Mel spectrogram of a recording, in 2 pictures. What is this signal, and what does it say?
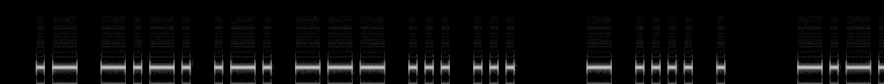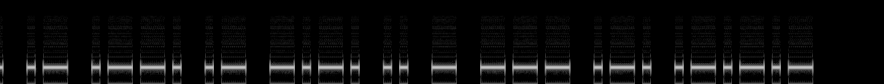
Morse code, heard as a keyed tone, about 15 wpm, 800 Hz. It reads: ACROSS THE CAPACITOR.
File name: Technical Subjects / Technical Subjects-mp3s / Reactance @13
